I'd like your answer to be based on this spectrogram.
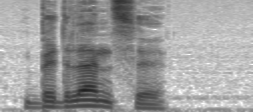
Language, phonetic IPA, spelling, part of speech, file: Polish, [bɨˈdlɛ̃nt͡sɨ], bydlęcy, adjective, Pl-bydlęcy.ogg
